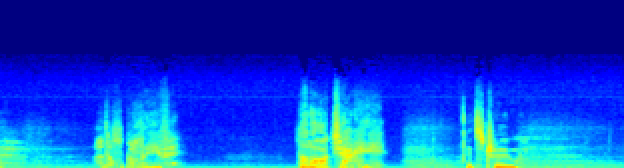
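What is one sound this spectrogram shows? A middle-aged woman speaks earnestly, close by.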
